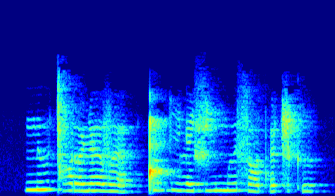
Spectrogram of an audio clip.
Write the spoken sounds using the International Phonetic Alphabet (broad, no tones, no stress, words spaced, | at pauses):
nɯɡ͡ǀɔɾɤ ɳɜvɜ | ǃɯkilɛ ɕi mɯ sɔtʼəʈ͡ʂəkʼɯ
